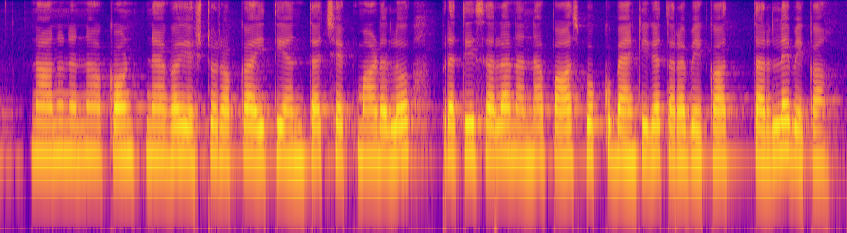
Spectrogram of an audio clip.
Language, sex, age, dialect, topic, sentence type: Kannada, female, 18-24, Central, banking, question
